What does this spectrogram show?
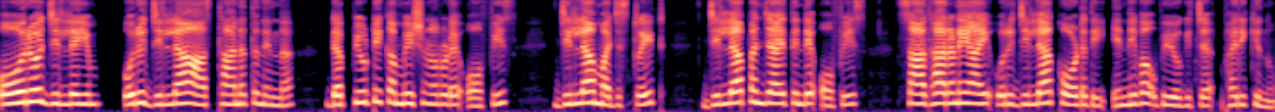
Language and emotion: Malayalam, neutral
